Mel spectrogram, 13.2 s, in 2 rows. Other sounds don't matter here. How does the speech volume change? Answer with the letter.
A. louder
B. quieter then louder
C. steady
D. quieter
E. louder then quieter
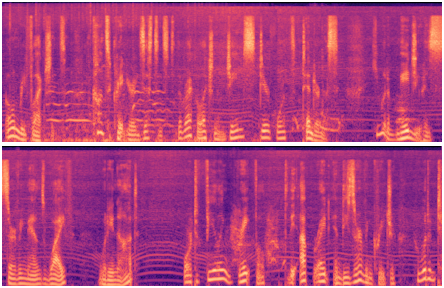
C.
